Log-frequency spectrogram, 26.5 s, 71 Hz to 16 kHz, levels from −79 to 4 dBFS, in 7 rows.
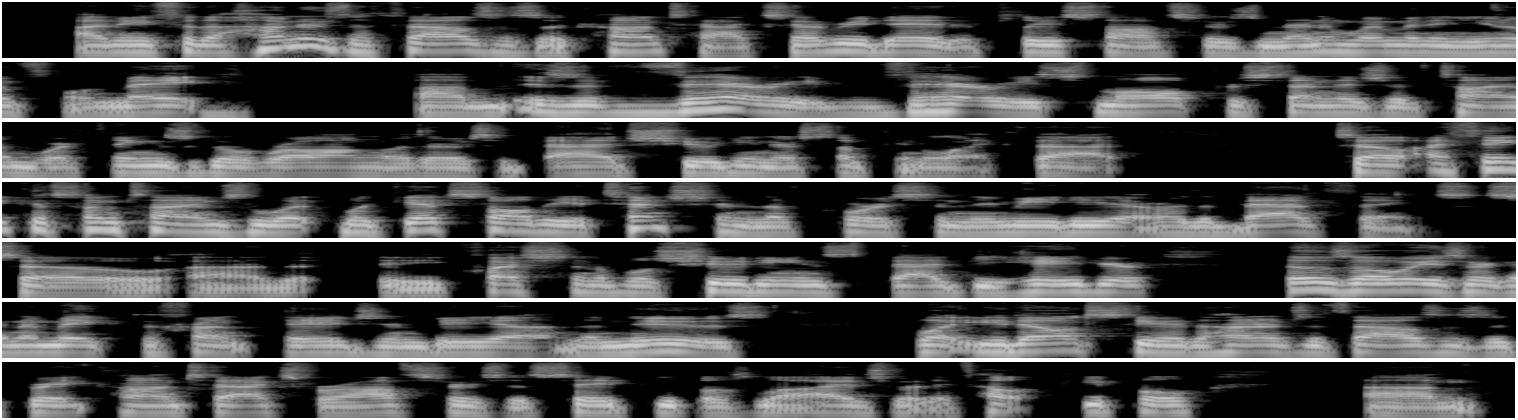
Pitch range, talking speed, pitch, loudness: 110-135 Hz, 240 wpm, 120 Hz, -19 LUFS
